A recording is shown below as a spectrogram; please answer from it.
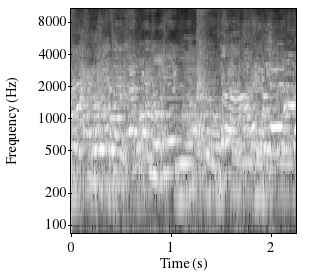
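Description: Several people talking over one another in a room: general chatter.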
